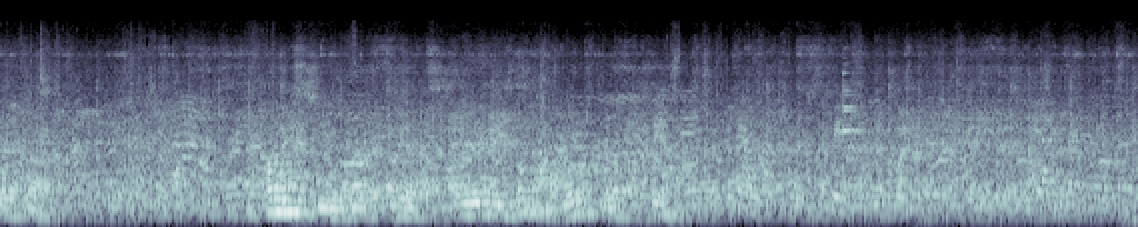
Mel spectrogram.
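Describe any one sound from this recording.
A crowd of adult spectators chats nearby outdoors.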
